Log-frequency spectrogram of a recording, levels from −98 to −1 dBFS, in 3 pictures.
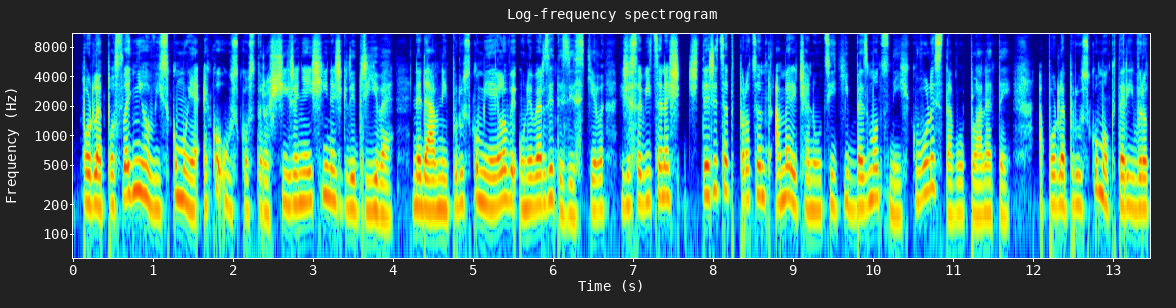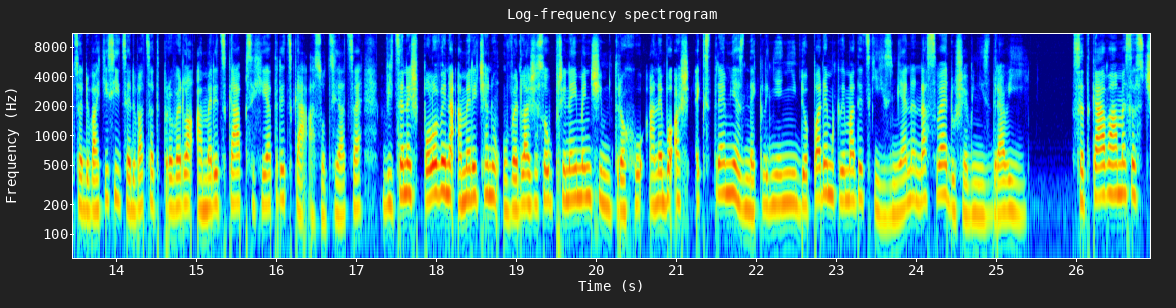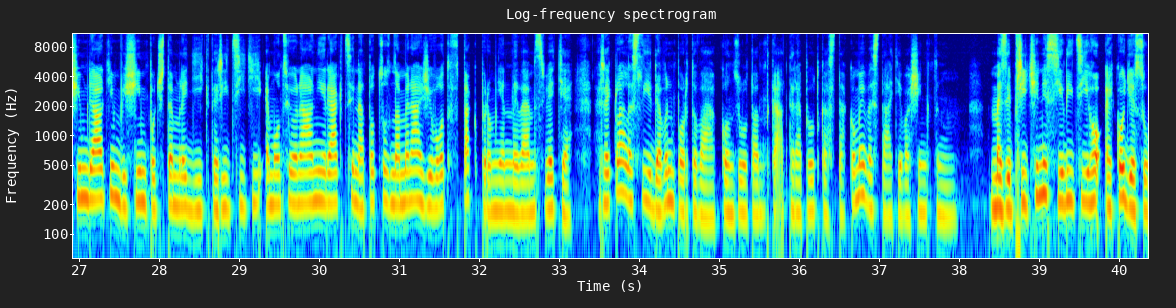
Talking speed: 140 wpm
